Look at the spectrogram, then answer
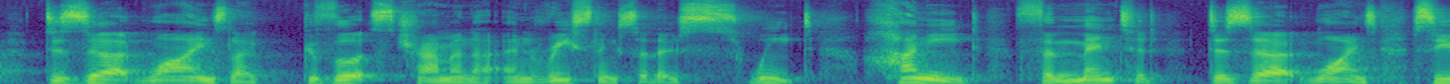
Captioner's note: german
